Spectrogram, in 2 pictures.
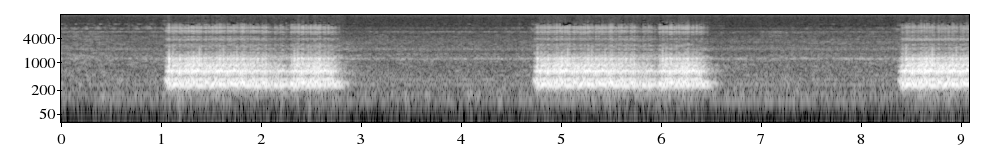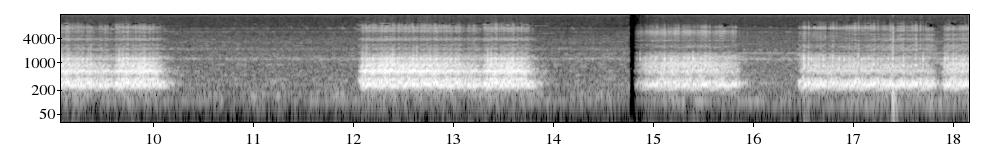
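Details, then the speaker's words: Normal vesicular breath sounds from healthy lungs through a stethoscope: soft, regular rushing breaths at about 16 a minute, arising from the alveoli. "فاسكولار راجع ليه اللي هي الحيصلات الهوائية اللي بتبقى موجودة في تركيب الرئتين، وده صوت يعتبر صوت طبيعي لتنفس طبيعي."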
